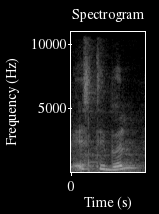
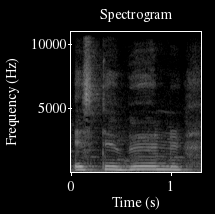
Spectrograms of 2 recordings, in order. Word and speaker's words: Esteban: a beaucoup de personnes qui prononcent mal parce qu'en fait sur il y a pas il y a pas d'accent dans dans Estban. Du coup, ils disent des fois des Esteben, des Esteban, des trucs comme ça.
